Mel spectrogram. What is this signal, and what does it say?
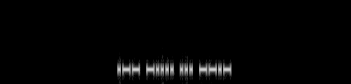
Morse code, heard as a keyed tone, about 51 wpm, 700 Hz. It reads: W6SQ
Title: USA Call Signs - 4 Characters - 3x Character Spacing - 50wpm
